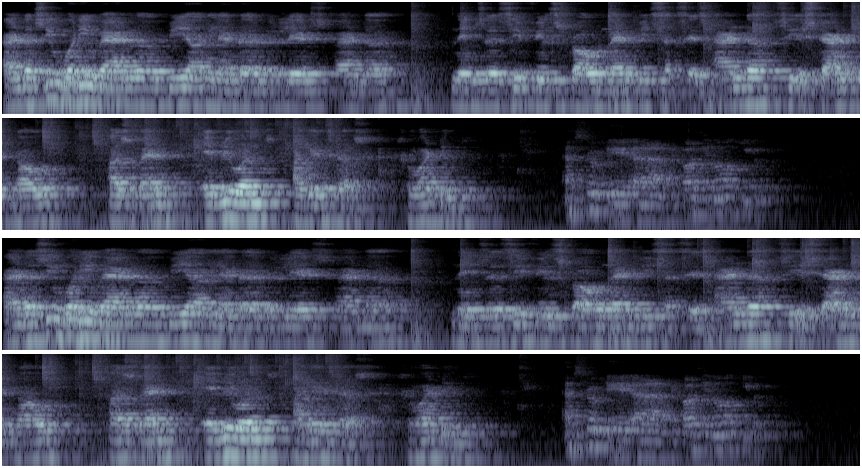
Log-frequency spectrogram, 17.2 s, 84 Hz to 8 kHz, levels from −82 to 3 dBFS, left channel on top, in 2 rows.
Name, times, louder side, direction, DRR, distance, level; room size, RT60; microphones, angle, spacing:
voice 1, 0.0-3.9 4.5-9.0 9.6-10.3 10.6-12.3 12.5-13.3, left 2 dB, 60° left, -1 dB, 0.5 m, -28 dB
sound 1, 4.1-12.1, right 1 dB, 15° right, 0.5 m, -45 dB
voice 2, 14.4-16.1, equal, 65° right, -7 dB, 0.9 m, -40 dB
2.3 x 2.1 x 2.8 m, 1.1 s
head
